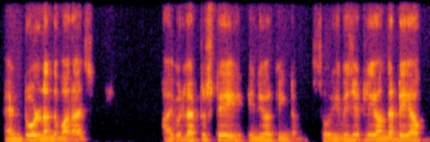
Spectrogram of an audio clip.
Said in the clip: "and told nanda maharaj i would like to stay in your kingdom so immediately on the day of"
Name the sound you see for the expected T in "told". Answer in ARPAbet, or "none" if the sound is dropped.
T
